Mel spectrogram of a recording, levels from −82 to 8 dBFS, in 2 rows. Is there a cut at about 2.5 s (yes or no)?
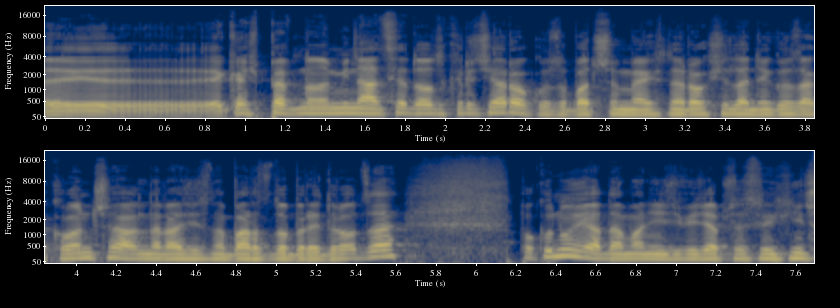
no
